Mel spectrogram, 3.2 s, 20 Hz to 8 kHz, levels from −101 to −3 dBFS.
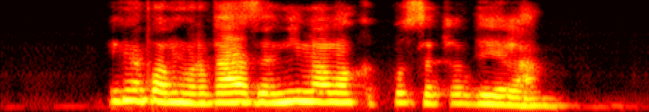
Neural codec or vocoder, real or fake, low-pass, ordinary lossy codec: codec, 16 kHz, 2 kbps, FreqCodec, smaller model; fake; none; none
